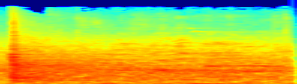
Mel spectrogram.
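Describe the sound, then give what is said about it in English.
A single sharp squash ball whack rings out near the start, followed by a brief grunt and a faint shoe squeak over a steady background hum. “So there you have it, the three audio components of squash. Whack, grunt, squeak.”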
